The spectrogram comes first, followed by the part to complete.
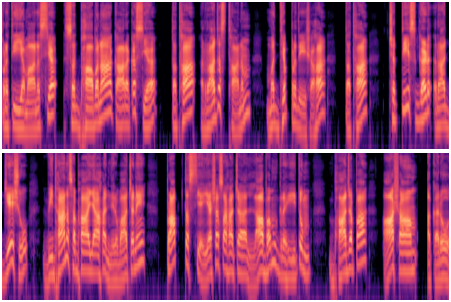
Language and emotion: Sanskrit, neutral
